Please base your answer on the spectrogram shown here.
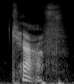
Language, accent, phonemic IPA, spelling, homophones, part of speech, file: English, US, /kæf/, calf, caff / kaf / kaph, noun, En-us-calf.ogg
- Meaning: 1. A young cow or bull of any bovid, such as domestic cattle or buffalo 2. Leather made of the skin of domestic calves; especially, a fine, light-coloured leather used in bookbinding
